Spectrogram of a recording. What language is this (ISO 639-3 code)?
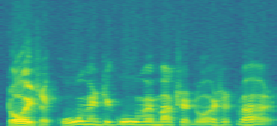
fin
